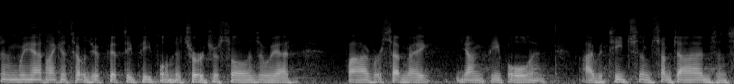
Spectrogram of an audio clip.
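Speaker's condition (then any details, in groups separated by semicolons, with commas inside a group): Cleft lip and palate; called hair lip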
